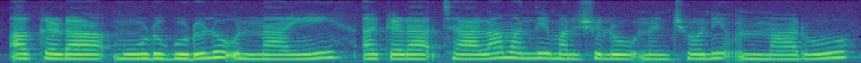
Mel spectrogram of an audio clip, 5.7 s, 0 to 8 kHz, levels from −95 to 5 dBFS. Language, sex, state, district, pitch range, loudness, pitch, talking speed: Telugu, female, Telangana, Hyderabad, 210-235 Hz, -15 LUFS, 220 Hz, 95 wpm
